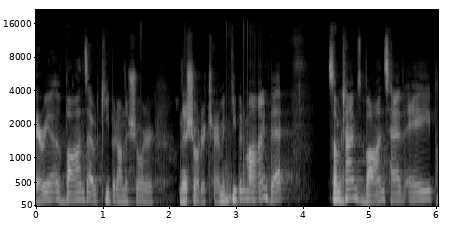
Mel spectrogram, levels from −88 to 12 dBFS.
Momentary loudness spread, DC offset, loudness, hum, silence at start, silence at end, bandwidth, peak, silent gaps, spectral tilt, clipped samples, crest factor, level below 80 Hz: 9 LU; under 0.1%; -30 LUFS; none; 0 s; 0 s; 16.5 kHz; -4 dBFS; 4.32-4.37 s; -4 dB/octave; under 0.1%; 26 dB; -74 dBFS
